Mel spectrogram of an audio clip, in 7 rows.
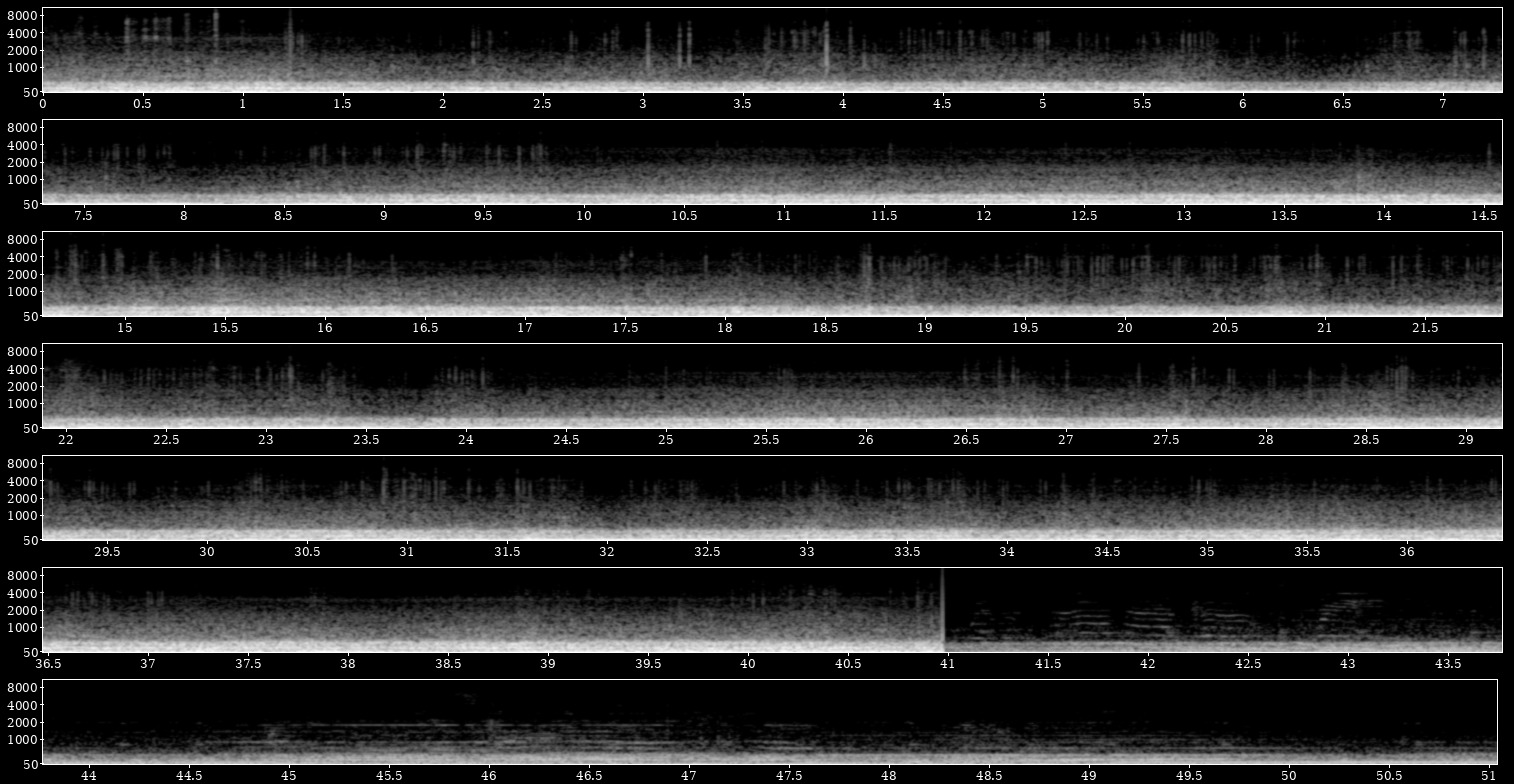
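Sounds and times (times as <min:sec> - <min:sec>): car driving on gravel: 0:00.0 - 0:51.0
faint music: 0:40.9 - 0:51.0.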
